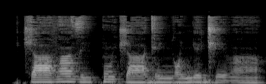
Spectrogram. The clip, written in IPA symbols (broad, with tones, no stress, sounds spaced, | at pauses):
t͡ʃ aː˨ v ã˦ z i˨ p ũ˦ t͡ʃ aː˨ ɡ e˨ ɲ ɔ˨ ɲ e˦ d͡ʒ e˨ β ã˨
